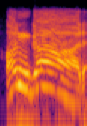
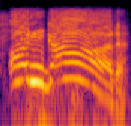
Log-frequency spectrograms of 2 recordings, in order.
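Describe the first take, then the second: First: Lightly mocking, high-pitched challenge; mocking battle cry. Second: High, drawn-out challenge; battle cry. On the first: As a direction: echo the hero's cry with mild mockery. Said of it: "you hear a mocking tone". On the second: Acted. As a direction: call out the challenge as you charge. Voices hero's battle cry.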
